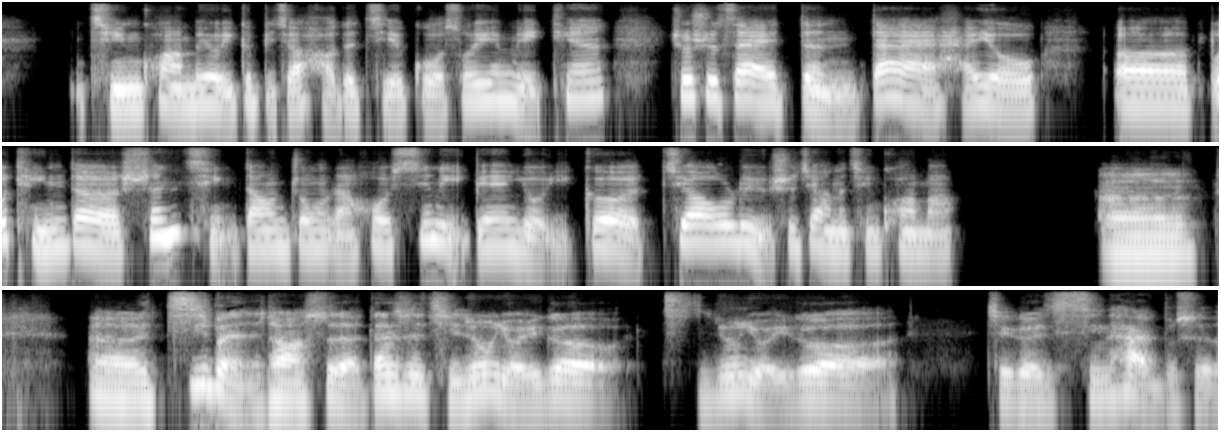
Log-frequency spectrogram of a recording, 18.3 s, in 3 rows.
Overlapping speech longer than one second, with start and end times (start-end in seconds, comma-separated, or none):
none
